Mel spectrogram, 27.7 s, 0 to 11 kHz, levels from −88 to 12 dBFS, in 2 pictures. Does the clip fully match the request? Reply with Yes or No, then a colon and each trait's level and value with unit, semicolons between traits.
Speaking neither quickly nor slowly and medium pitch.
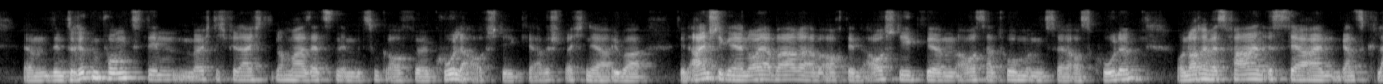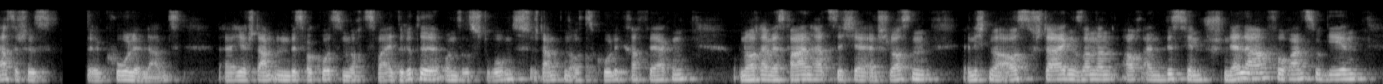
No: average, 160 wpm; low, 125 Hz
